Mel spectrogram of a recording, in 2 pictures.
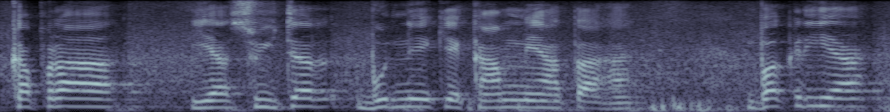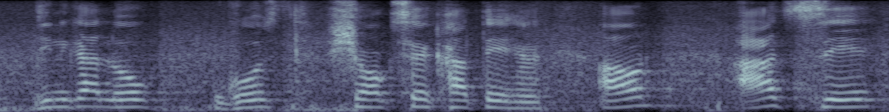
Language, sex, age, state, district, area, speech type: Urdu, male, 45-60, Bihar, Darbhanga, rural, spontaneous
